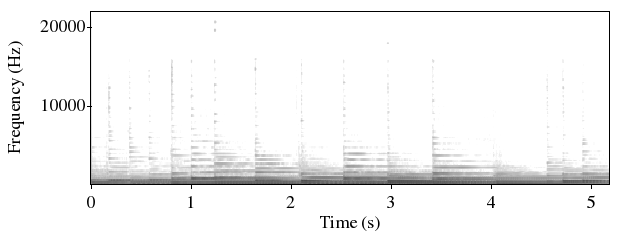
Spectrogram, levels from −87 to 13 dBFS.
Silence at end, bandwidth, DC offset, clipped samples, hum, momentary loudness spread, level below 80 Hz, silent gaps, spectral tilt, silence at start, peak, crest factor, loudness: 0 s; 4.2 kHz; under 0.1%; under 0.1%; none; 8 LU; -62 dBFS; none; -11 dB/octave; 0 s; -12 dBFS; 14 dB; -27 LUFS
